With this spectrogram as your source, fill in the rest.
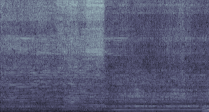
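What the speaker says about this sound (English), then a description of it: "pulled the old Craftsman bench grinder out, and it's got a polishing wheel on it" A Craftsman bench grinder spins a polishing wheel loaded with black compound, giving a steady, close rubbing whir with a slight rise in pitch midway and brief swells as the workpiece presses against the wheel.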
